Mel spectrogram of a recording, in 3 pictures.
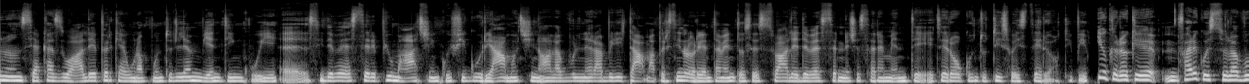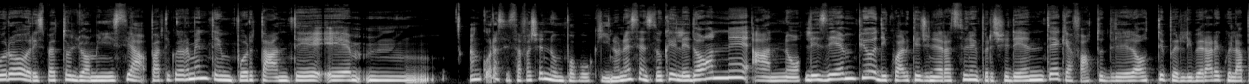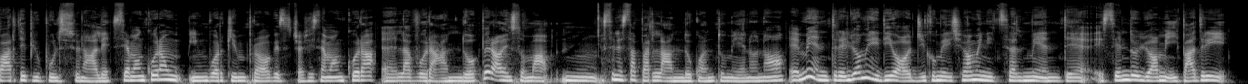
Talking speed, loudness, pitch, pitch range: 185 wpm, -14 LUFS, 175 Hz, 160-195 Hz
